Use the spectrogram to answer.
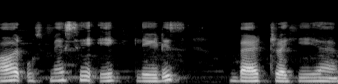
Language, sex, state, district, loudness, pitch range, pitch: Hindi, female, Bihar, Purnia, -18 LUFS, 155-175 Hz, 165 Hz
